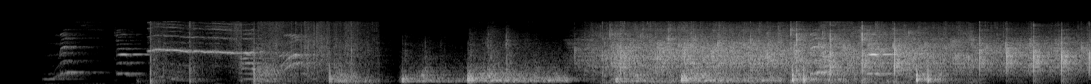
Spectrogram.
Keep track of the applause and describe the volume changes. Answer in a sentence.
The loudness of the applause stays about the same.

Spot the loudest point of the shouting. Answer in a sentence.
The volume of the shouting peaks at 9 seconds.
